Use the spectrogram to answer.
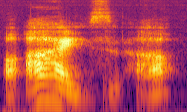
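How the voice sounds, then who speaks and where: Deep-voiced woman teaching english in a classroom, slow patient drilling. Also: expressive, fairly bright tone. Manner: patient, drills spelling and pronunciation slowly.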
